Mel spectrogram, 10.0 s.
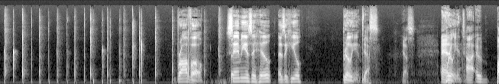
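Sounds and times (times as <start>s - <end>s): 
hand claps: 0.0s - 4.7s
speech: 3.6s - 6.1s, 6.9s - 9.9s.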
